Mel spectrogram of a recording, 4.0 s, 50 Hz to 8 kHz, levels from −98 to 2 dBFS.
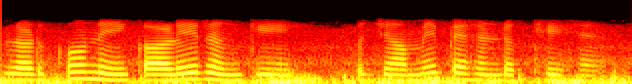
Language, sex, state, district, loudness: Hindi, female, Chandigarh, Chandigarh, -15 LUFS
